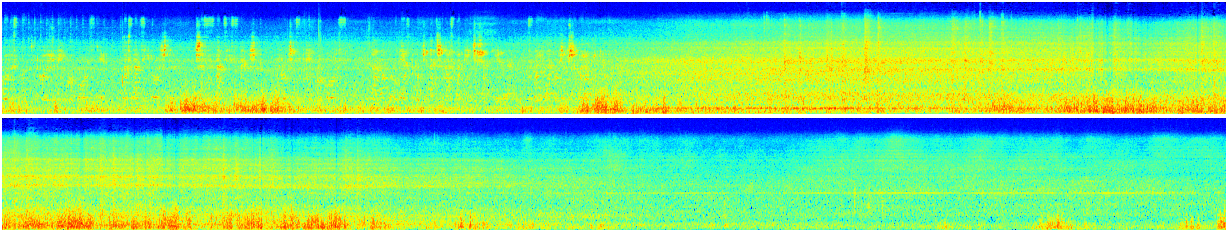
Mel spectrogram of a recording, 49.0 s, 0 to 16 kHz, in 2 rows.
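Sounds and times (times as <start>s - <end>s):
train wheels clacking over rail joints: 15.2s - 22.5s.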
